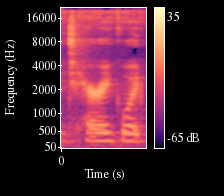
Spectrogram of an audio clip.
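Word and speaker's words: pterygoid: these structures right here these are the teroid processes with a silent P at the so it's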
